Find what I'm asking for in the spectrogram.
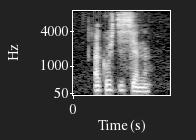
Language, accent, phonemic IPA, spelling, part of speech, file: French, France, /a.kus.ti.sjɛn/, acousticienne, noun, LL-Q150 (fra)-acousticienne.wav
- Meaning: female equivalent of acousticien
